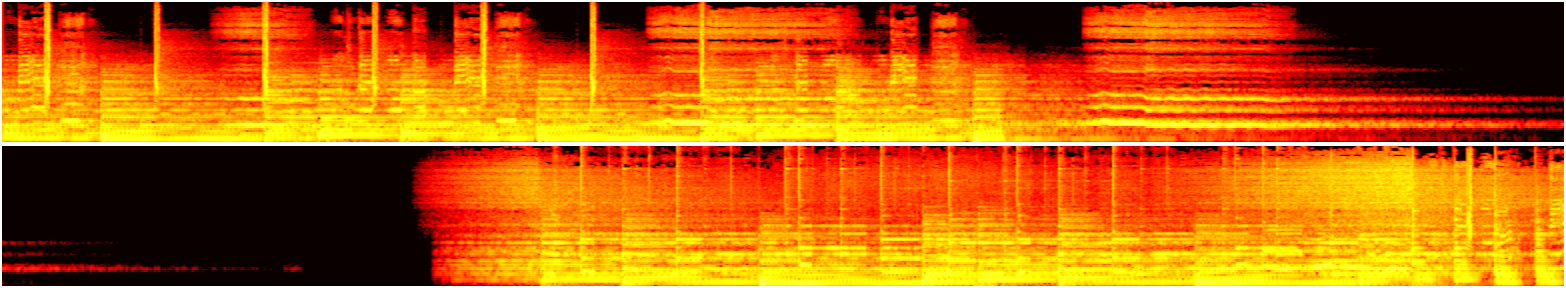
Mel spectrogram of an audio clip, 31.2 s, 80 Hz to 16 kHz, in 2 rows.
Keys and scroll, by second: 3.2 super+s, 6.0 super+s, 27.4 super+z.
